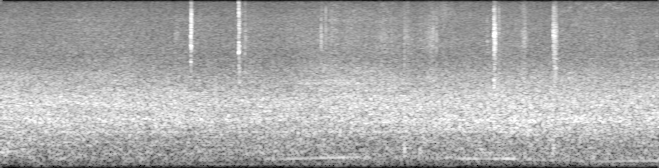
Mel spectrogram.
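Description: Steady outdoor traffic noise, with a low engine hum from a vehicle that comes and goes through the middle and ends lower in pitch, and a few faint clicks.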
